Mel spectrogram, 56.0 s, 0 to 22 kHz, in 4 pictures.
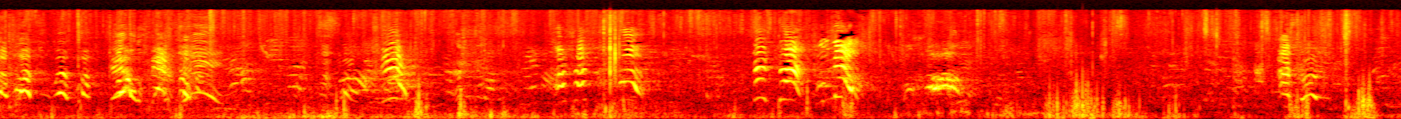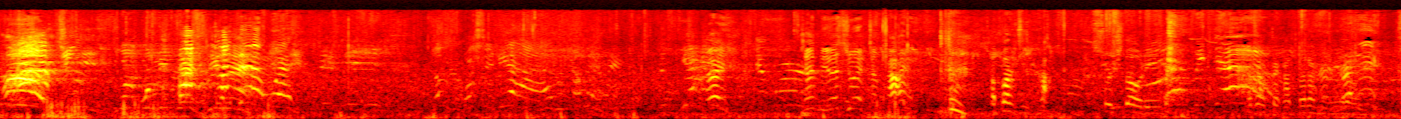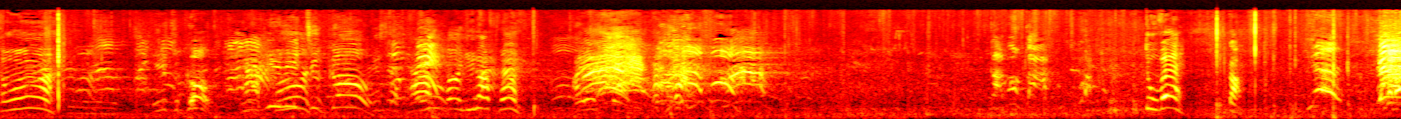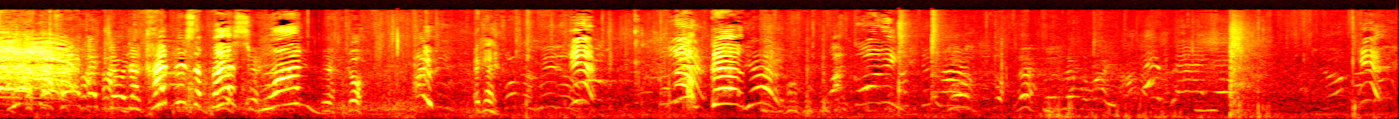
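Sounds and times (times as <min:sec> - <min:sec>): kids shouting: 0:00.0 - 0:09.8, 0:11.7 - 0:17.8, 0:27.5 - 0:36.2, 0:41.1 - 0:45.2, 0:46.2 - 0:54.6
players shouting: 0:29.2 - 0:36.1, 0:41.0 - 0:45.3.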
